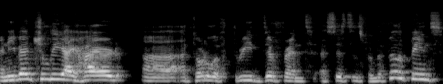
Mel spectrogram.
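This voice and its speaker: A man's lively intonation comes at a fairly quick pace. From Mexico. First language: Spanish. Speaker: entrepreneur. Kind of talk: interview. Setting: podcast.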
